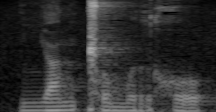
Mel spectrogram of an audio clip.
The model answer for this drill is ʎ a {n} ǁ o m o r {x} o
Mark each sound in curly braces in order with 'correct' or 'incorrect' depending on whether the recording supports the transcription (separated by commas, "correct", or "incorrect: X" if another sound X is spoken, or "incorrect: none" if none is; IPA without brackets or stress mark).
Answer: correct, correct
